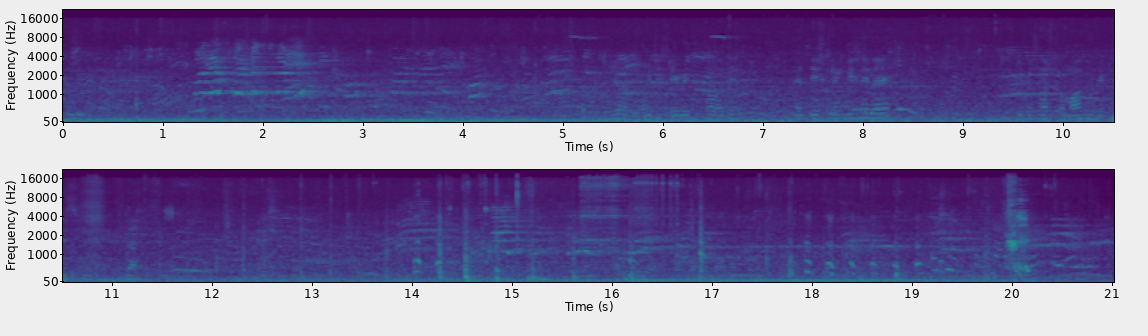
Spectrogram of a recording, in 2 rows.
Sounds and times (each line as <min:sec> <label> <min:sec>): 0:00.0 birds 0:21.0
0:00.0 cars in the distance 0:21.0
0:00.0 two teenagers talking close by 0:21.0
0:01.0 Kids playing 0:07.3
0:11.5 Kids playing 0:21.0
0:17.8 someone laughing 0:19.6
